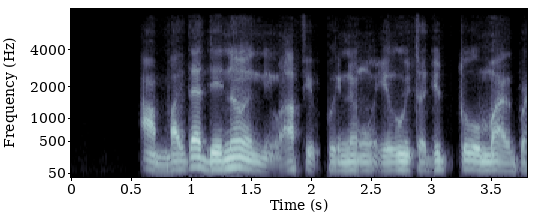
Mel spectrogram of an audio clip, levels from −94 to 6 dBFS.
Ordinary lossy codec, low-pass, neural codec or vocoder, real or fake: none; 7.2 kHz; codec, 16 kHz, 0.8 kbps, ZipCodec; fake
